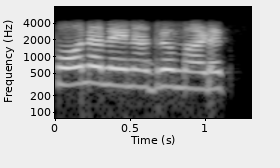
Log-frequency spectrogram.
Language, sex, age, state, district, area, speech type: Kannada, female, 18-30, Karnataka, Chikkaballapur, rural, conversation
